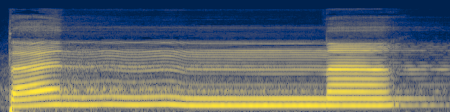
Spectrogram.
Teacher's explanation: huruf nun dinamakan dengan gunah musyaddadah cara bacanya tanya dileburkan ataupun dimasukkan ke dalam huruf nun dengan cara ditekan kemudian ditahan lebih kurang dua kali ketukan · Hukum bacaan ghunnah musyaddadah, dibacanya sambil didengungkan.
